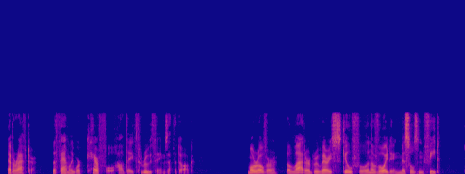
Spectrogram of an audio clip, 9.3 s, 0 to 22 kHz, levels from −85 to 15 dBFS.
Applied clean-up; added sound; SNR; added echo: none; none; none; none.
